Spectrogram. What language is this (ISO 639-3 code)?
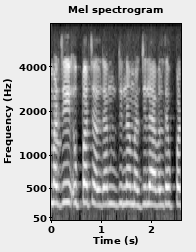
pan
